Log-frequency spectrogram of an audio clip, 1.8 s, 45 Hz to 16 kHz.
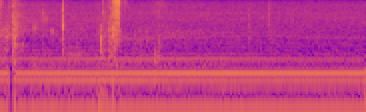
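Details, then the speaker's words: Hand-wired transistor audio amplifier (1 µF coupling between stages) with its input touched by a finger: steady low mains hum under a few handling clicks, picked up by the circuit and gone when released. "what you hear now when I touch it with my my finger the circuit picks up him now it's gone"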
